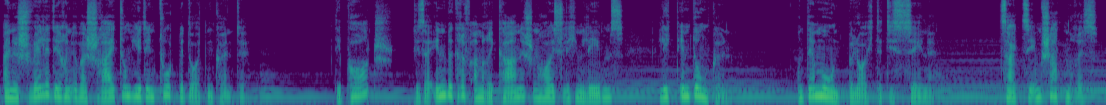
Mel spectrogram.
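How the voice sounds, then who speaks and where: A woman's voice: deep voice, very animated, normal speed, mellow. A woman reading scripted, essayistic radio narration. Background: music.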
